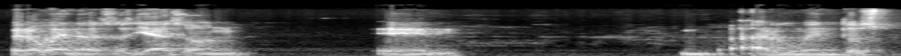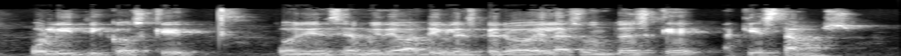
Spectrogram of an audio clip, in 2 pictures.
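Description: In a strongly echoing room, a Colombian man with a very deep voice hosts a political and cultural forum in a conversational style. His speech is halting, with repetitions as he hunts for words.

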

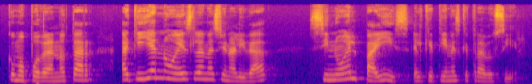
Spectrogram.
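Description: A woman hosting a scripted podcast lesson, slowly and carefully repeating words for listeners to copy. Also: on the high side, expressive. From Mexico. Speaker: English teacher host of a podcast.

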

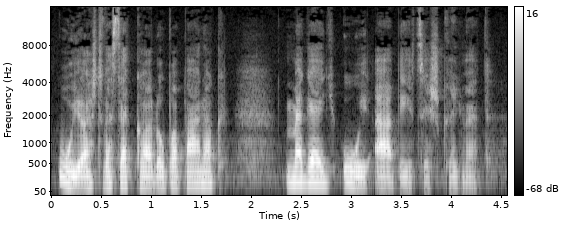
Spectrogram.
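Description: A woman voicing a naive, eager wooden puppet boy in a storybook reading, talking in an excited, chirpy way. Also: low voice.

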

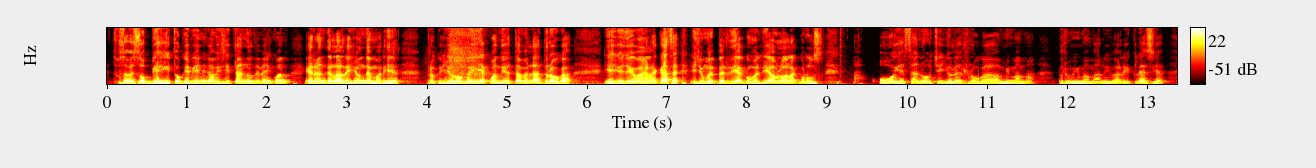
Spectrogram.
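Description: A man sharing an emotional personal testimony, telling it in an earnest, halting way with many restarts. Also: high-pitched, warm tone.

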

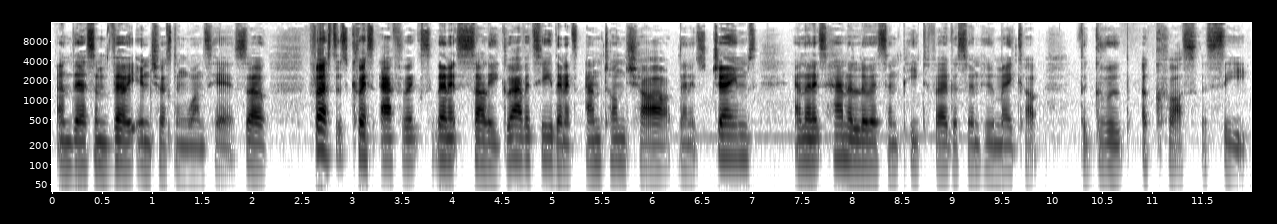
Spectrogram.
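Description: A man's voice: medium pitch, steady tone, moderate pace, vocal fry, a bit bright. A man hosting a podcast, chatting easily as he introduces and interviews performers at a music venue. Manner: chatty, easygoing. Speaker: podcast host. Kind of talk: casual podcast narration and interviews. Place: music venue and street outside.

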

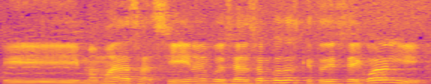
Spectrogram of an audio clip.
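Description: A man's voice: a little high, lively intonation, fairly quick, fairly bright tone. A young man with a Mexican accent rambling casually, tagging his sentences with questions. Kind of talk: casual chat. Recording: roomy sound with faint music behind.

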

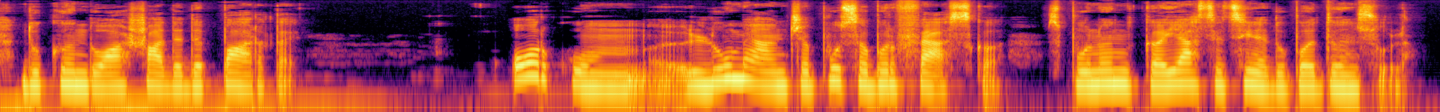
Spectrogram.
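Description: A woman reads a storybook aloud with a steady, expressive delivery at a middle pitch. The recording is very dry and close, with no trace of the room. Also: dry recording. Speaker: audiobook narrator. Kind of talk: storybook narration.

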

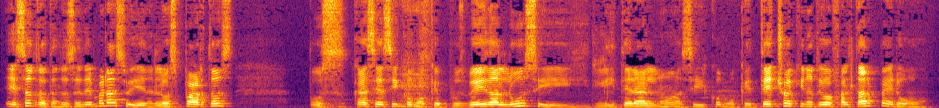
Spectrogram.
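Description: A woman's voice: medium pitch, mellow. A middle-aged woman, reflecting candidly in conversation, often restarting her sentences. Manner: reflective, speaks in halting restarts. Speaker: guest sharing her story.

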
